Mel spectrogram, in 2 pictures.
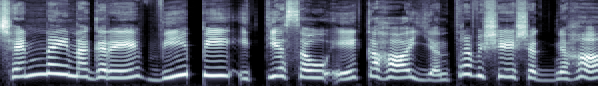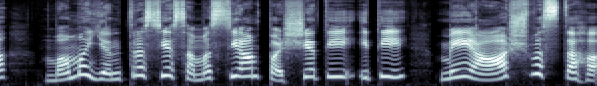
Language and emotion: Sanskrit, happy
